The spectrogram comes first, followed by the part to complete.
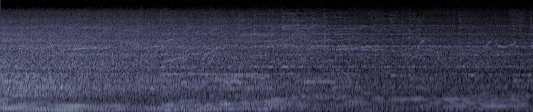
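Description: A live rock band's final sustained chord ringing out and fading away over a large crowd's cheering, with scattered whistles.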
